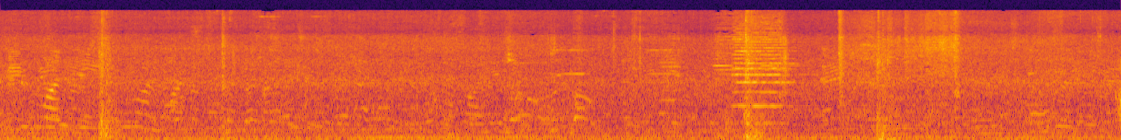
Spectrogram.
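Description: Voices of a crowd talking over the steady low rumble of idling vehicles and road traffic. A short single horn toot sounds a little past halfway, followed about a second later by a sharp thump, with another lighter knock near the start.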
